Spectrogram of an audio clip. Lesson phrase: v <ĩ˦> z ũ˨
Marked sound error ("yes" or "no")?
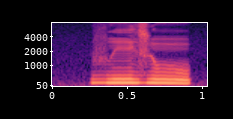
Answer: yes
